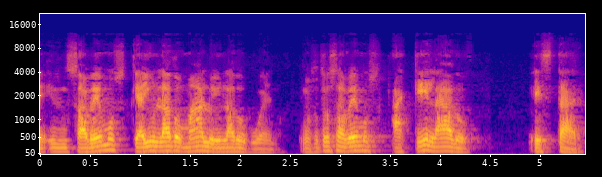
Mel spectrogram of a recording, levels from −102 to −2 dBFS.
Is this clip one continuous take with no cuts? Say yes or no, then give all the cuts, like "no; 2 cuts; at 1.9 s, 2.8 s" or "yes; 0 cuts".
no; 1 cut; at 2.5 s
